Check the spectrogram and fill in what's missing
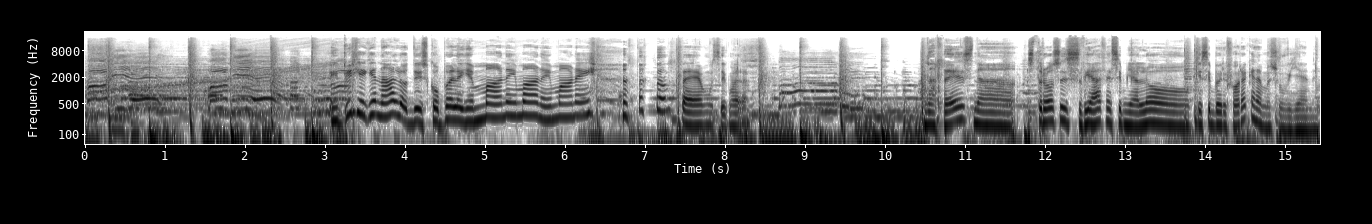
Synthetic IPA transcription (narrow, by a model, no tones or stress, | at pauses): ipiɾçecenɐɐlo̞d̪isko̞pelɐʝemɐneimɐneimɐne | onθemusimḛɾɐ̰ | nɐθe̞snɐst̪ɾo̞sisðiɐθe̞simɲɐlo̞cesibe̞ɾifo̞ɾɐce̞nɐmisuvʝe̞ni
